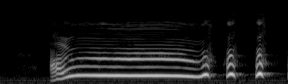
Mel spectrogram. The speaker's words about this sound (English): And all of a sudden, a pack of coyotes started going crazy.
